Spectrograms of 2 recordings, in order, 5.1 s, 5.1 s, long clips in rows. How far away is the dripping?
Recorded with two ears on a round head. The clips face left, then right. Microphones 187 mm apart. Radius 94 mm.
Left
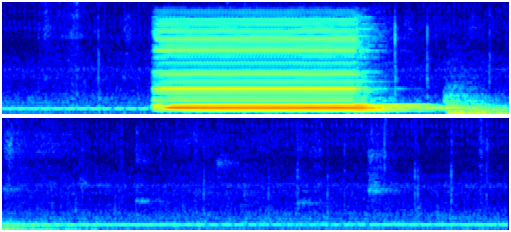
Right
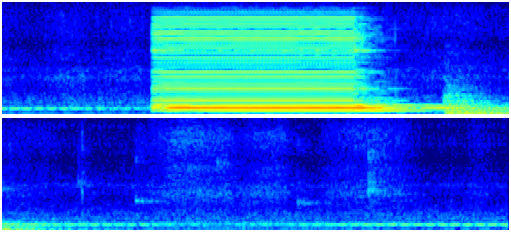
About 1.2 m.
